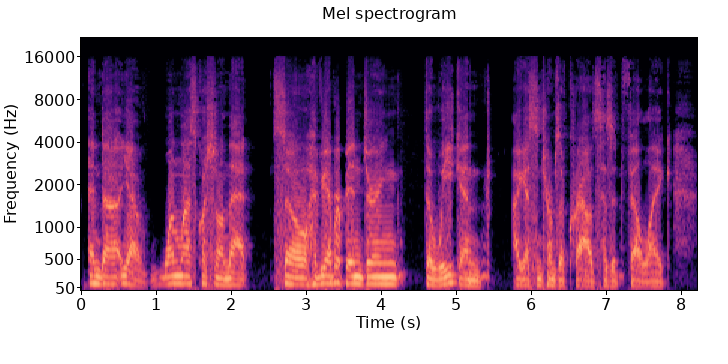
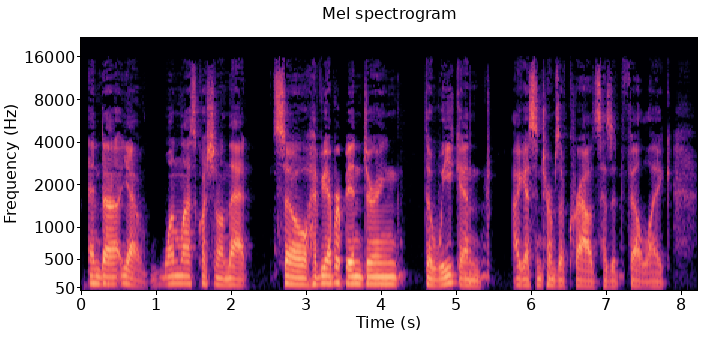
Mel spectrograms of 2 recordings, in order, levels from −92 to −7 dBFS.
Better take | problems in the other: second | distortion; heavy; 7 dB below the speech

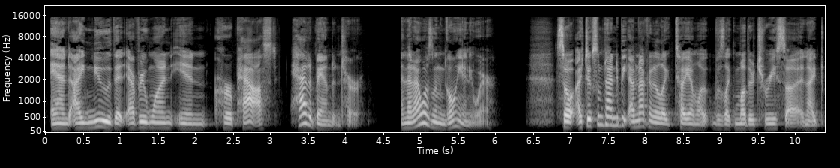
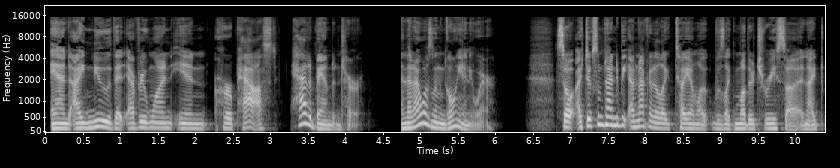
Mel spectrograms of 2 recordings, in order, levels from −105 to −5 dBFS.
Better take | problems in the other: second | thin; somewhat; fading below 350 Hz

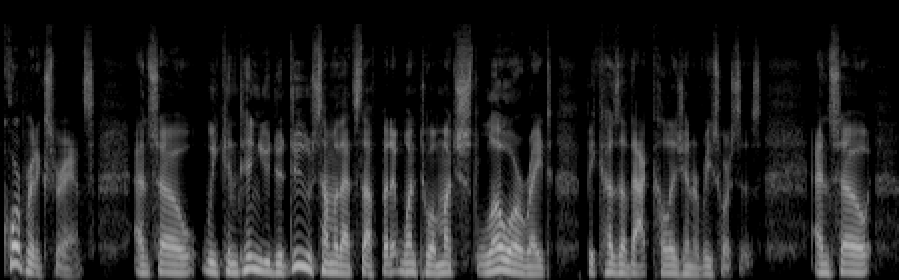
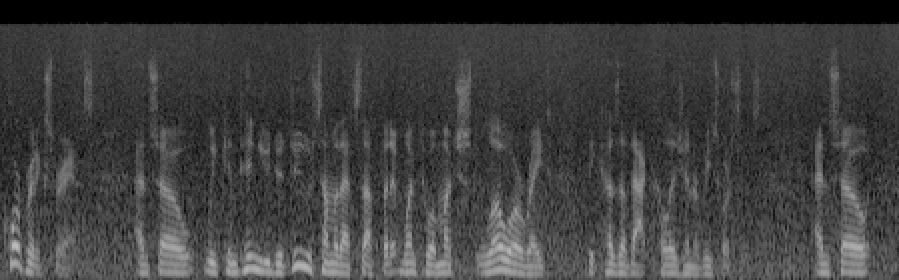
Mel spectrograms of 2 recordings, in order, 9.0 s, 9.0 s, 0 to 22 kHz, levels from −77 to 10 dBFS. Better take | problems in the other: first | hiss; loud; throughout; 8 dB below the speech

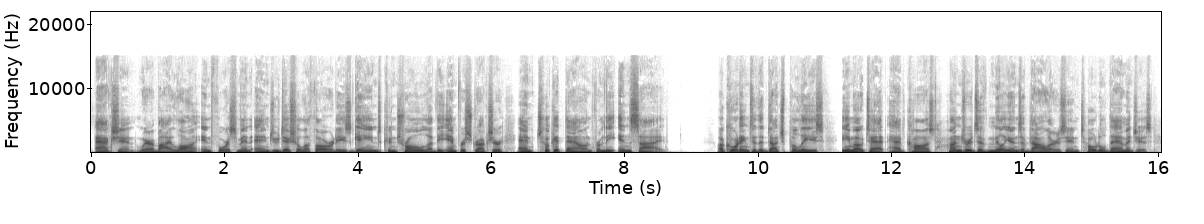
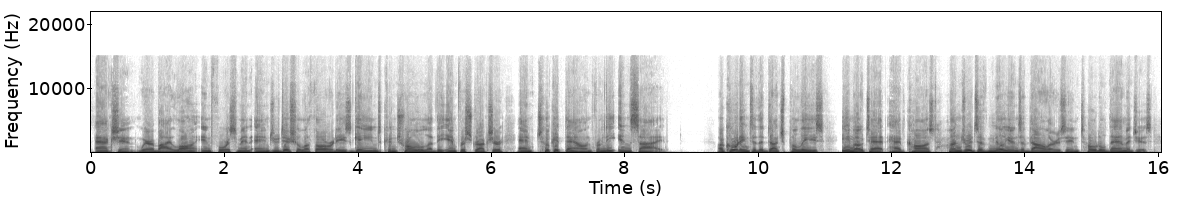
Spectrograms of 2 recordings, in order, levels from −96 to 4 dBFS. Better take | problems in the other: first | distortion; slight; 10% of the sound clipped

